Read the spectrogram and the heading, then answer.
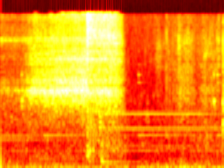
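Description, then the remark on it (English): A sea turtle with a shell the size of a small coffee table takes a loud, airy breath, a broad hissing rush lasting about a second that abruptly cuts off, over a steady low rumble with faint thin tones afterward. “The sound these animals make when they breathe is amazing, like a balloon being filled.”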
